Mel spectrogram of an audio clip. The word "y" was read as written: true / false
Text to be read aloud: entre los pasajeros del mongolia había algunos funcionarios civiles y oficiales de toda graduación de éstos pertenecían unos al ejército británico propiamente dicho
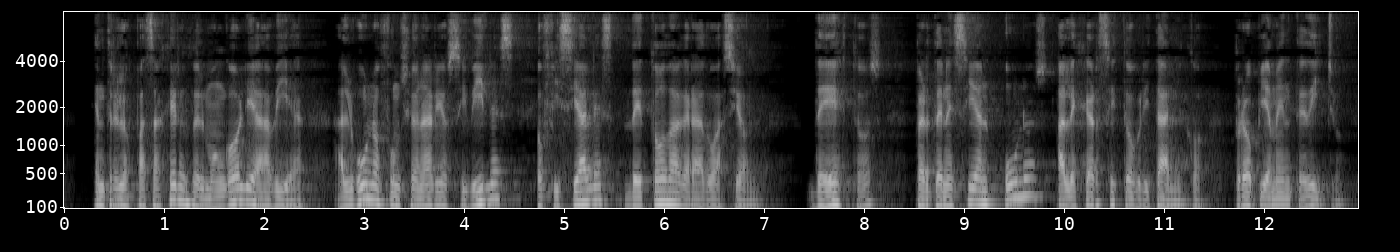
false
